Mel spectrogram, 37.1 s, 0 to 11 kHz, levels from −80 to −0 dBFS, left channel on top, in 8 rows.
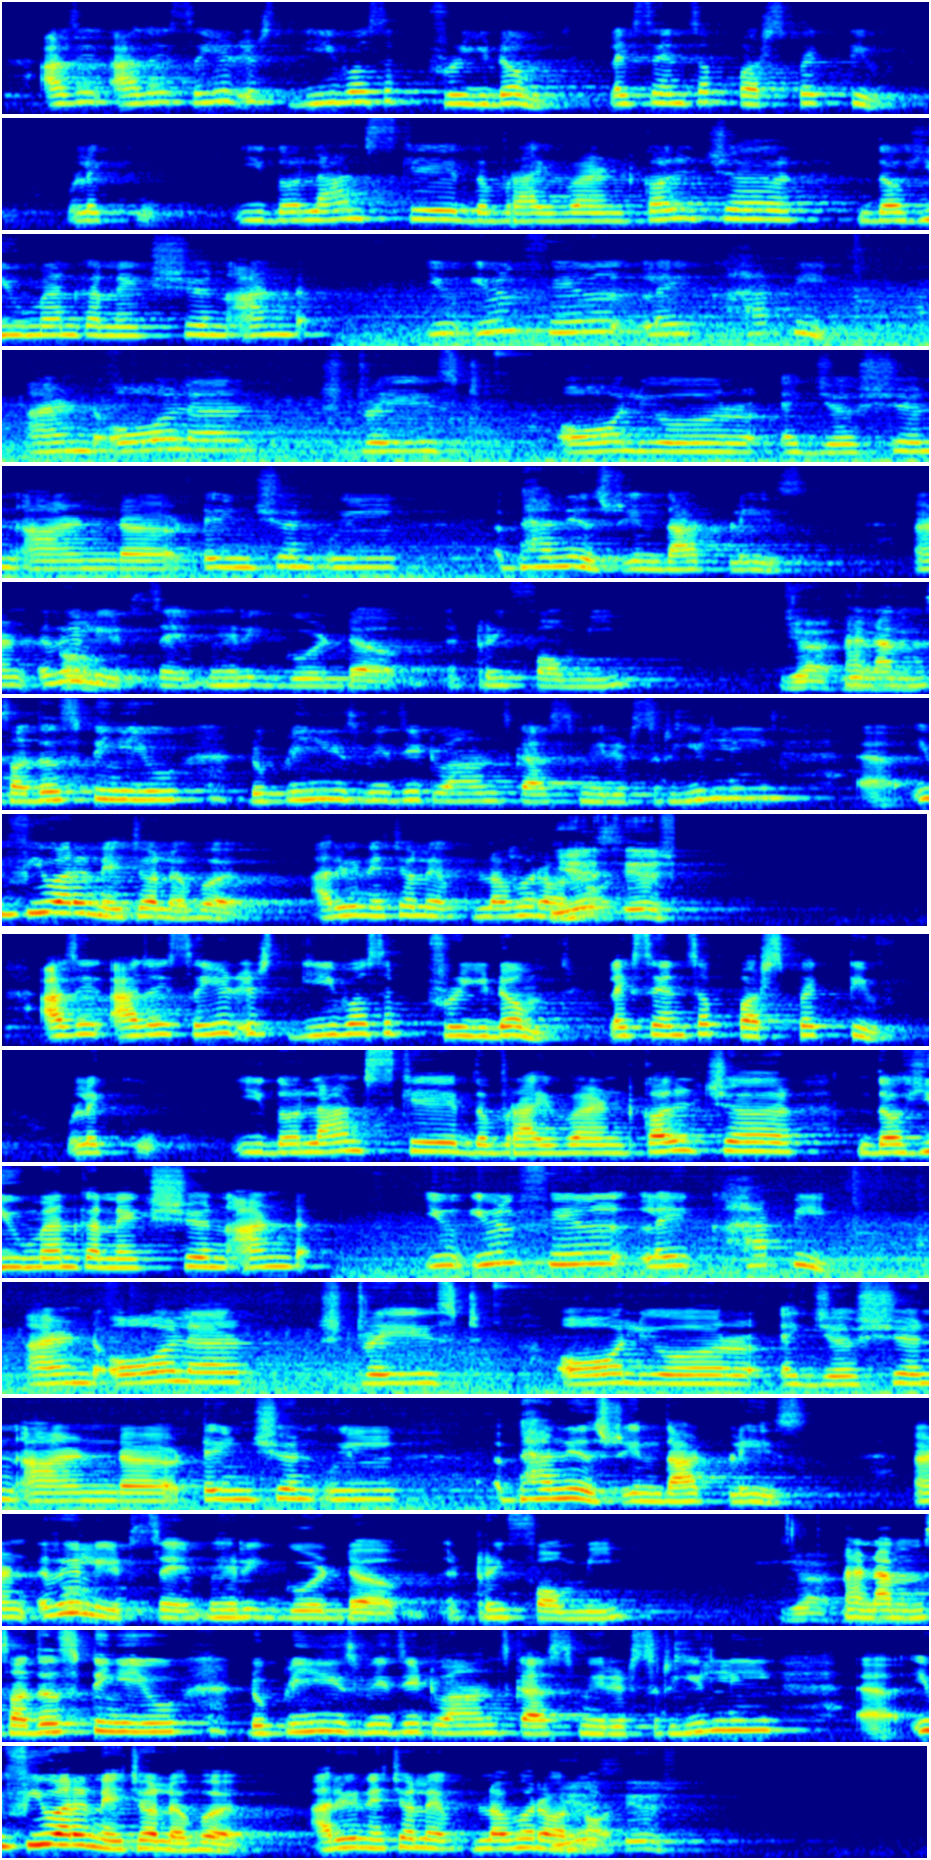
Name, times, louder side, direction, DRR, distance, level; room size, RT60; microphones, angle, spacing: voice 1, 0.0-2.7 3.0-4.4 5.0-5.4 5.8-8.7 8.9-10.8 11.4-13.4 14.0-15.2 15.5-16.2 16.7-20.6 21.0-22.5 23.1-26.3 27.4-33.7 34.0-35.5, right 5 dB, 85° right, 0.4 m, -27 dB
Printer, 10.9-21.3, right 1 dB, 50° right, 0.8 m, -44 dB
voice 2, 27.1-27.7 35.2-35.8, left 5 dB, 55° left, 0.3 m, -32 dB
22.5 x 10.5 x 3.3 m
head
